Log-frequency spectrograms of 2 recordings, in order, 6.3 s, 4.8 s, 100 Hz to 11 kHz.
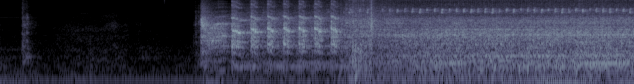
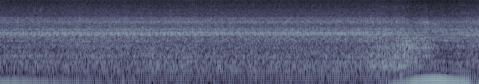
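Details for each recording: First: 2000 Honda HR-V, 1.6 VTEC D16W engine, bonnet open before repair: starter cranks with squeaky chirps, engine catches and a steady high-pitched squeal rides over idle; long-screeching power steering belt squeal, belt to be replaced. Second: 2000 Honda HR-V with 1.6 VTEC D16W engine, started just after replacing a squeaking power steering belt with a new Gates 4PK845 belt: smooth, even idle with no chirp or squeal; the belt runs quietly.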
